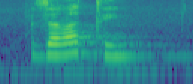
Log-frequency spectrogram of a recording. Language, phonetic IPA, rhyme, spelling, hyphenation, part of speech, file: Belarusian, [zaɫaˈtɨ], -tɨ, залаты, за‧ла‧ты, adjective / noun, Be-залаты.ogg
- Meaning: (adjective) 1. gold, golden 2. gold, golden, aureous 3. golden, wonderful, great, excellent 4. dear, darling 5. prohibitively expensive; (noun) gold coin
